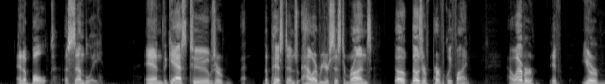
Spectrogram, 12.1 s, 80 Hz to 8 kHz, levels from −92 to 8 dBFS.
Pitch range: 130-180 Hz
